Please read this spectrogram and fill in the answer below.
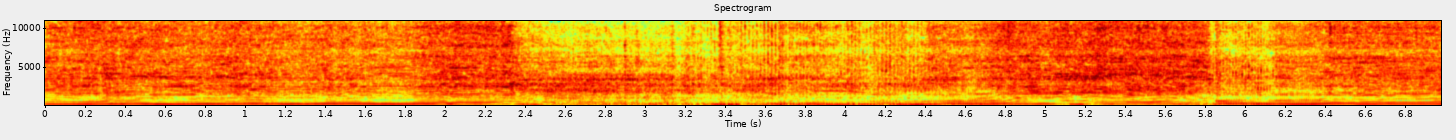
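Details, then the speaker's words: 2019 KTM 250SX two-stroke, Lectron Billetron 38 Pro carb, on track: harsh metallic edge through throttle changes under heavy load at about quarter throttle; pinging the owner attributes to a lean torque jet, to be richened half a turn. "I thought I remembered it pinging and stuff when I was really high up in the throttle but actually it seems like it's uh when I'm like when it's under a heavy load but I'm only like quarter throttle"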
